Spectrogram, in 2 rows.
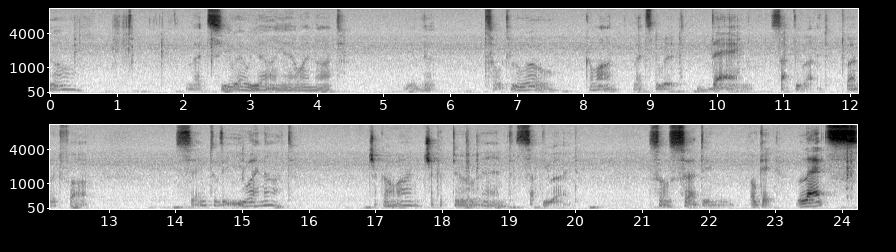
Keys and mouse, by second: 5.1 shift+click, 8.2 ctrl+click, 9.6 ctrl+shift+s, 13.7 click, 14.9 shift+click, 16.5 click, 19.0 ctrl+shift+s.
